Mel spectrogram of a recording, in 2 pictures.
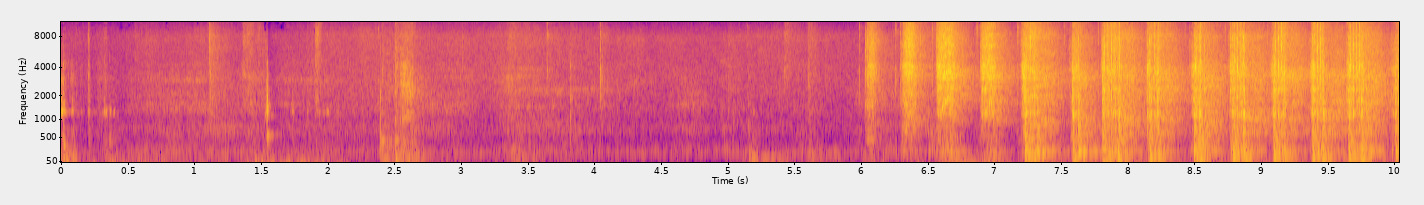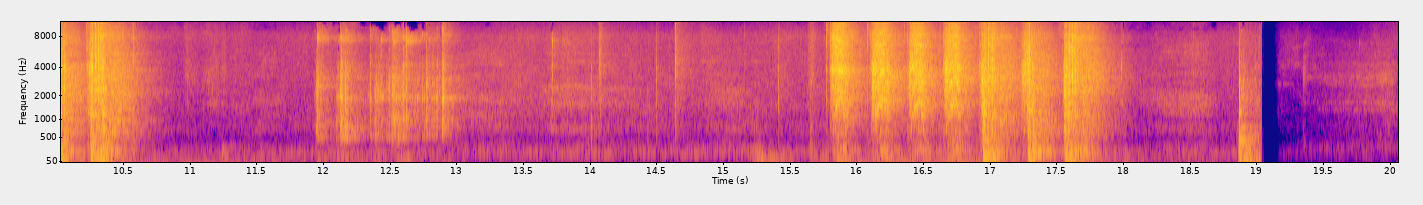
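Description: Makita cordless impact driver hammering as it drives screws into hardwood, in a long burst about six seconds in and a shorter one later.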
